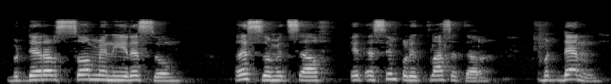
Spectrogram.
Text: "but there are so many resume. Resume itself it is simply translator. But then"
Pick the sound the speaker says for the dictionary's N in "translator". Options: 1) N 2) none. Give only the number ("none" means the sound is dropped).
2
